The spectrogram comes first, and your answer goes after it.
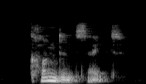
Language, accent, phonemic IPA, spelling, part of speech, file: English, Southern England, /ˈkɒndənseɪt/, condensate, noun / verb, LL-Q1860 (eng)-condensate.wav
- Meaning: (noun) 1. A liquid that is the product of condensation of a gas, i.e. of steam 2. The product of a condensation reaction 3. Any of various condensed quantum states; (verb) To condense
